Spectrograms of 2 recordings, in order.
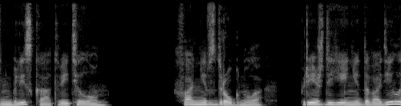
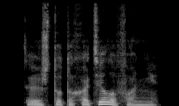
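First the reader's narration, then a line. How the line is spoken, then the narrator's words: Dull, flat voice. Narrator (Russian): тусклым голосом спросил Кевин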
